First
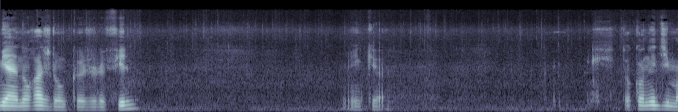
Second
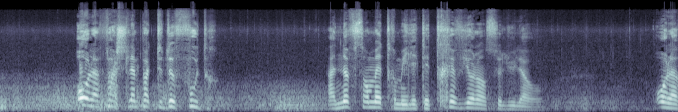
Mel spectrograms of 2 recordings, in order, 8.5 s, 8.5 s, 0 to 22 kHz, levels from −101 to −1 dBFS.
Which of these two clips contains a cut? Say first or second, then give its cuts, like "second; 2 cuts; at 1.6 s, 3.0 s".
first; 1 cut; at 3.1 s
